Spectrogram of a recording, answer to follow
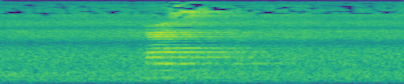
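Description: A single short honk with a steady pitch about a second in, over a steady room hiss.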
